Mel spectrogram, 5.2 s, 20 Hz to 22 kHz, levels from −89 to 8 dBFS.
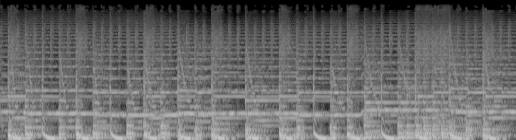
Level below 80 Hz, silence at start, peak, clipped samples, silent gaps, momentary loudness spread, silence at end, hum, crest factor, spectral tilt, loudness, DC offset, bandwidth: -28 dBFS; 0 s; -6 dBFS; under 0.1%; none; 2 LU; 0 s; none; 12 dB; -5 dB/octave; -18 LUFS; under 0.1%; 18.5 kHz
